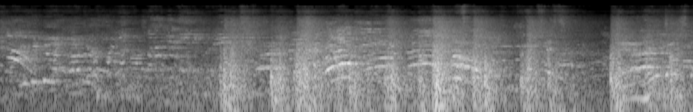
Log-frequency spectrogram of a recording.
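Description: Heavy thuds of wrestlers' bodies hitting the ring, one about three seconds in and another near the end, amid people shouting in a large hall.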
